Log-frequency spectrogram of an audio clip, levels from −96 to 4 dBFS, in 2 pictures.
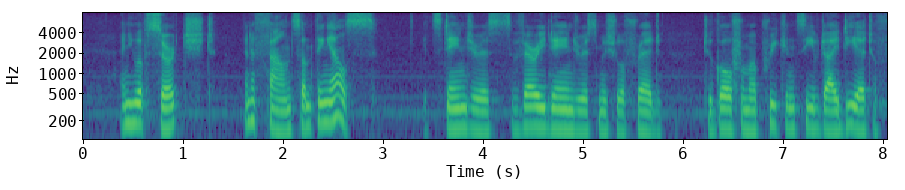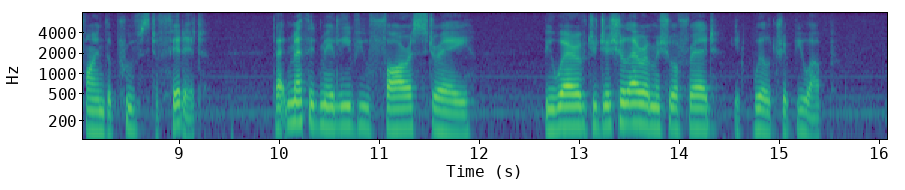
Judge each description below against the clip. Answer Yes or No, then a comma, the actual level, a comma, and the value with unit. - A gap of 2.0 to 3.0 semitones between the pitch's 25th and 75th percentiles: Yes, narrow, 2.6 semitones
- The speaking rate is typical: Yes, average, 170 wpm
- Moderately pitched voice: Yes, medium, 155 Hz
